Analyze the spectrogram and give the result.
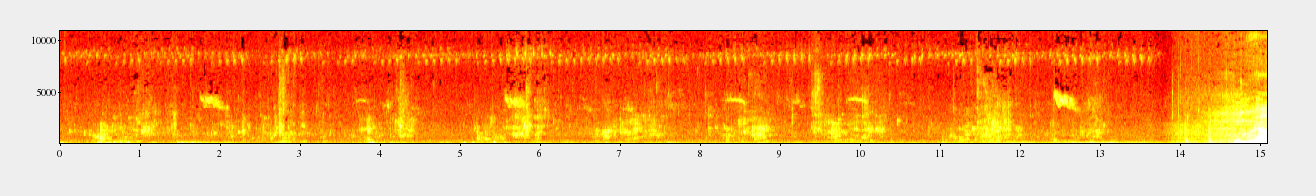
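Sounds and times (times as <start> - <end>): faint bird chirps: 1.8 - 2.3, 5.4 - 10.7, 12.4 - 13.7.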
